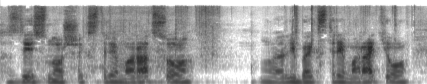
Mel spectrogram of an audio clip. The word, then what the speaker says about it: Extrema Ratio: Значит, здесь нож Extrema Ratio, либо Extrema Ratio, смотря по какому языку вы читаете. Extrema Ratio фирма итальянская, и по-итальянски читается Ratio, хоть там и пишется буква Т, Ratio.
